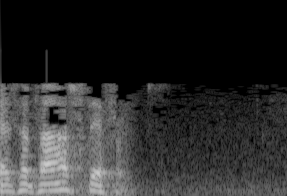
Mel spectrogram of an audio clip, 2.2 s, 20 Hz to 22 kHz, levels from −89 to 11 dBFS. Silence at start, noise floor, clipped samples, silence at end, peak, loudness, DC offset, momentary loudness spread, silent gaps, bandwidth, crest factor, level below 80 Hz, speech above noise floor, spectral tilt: 0 s; -50 dBFS; under 0.1%; 1.15 s; 0 dBFS; -17 LUFS; under 0.1%; 19 LU; none; 4 kHz; 20 dB; -44 dBFS; 33 dB; -9 dB/octave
